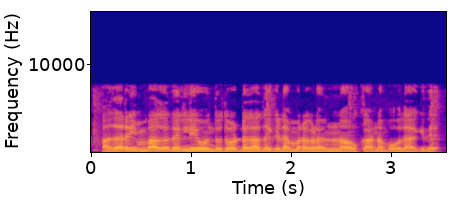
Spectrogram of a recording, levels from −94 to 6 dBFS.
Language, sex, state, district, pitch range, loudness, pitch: Kannada, male, Karnataka, Koppal, 110-125 Hz, -15 LUFS, 115 Hz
